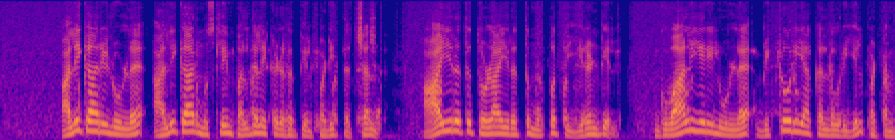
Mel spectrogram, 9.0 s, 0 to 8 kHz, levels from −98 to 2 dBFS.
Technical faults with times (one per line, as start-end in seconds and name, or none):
0.76-0.82 echo leak
1.06-7.39 background gated by the echo canceller
2.48-8.96 echo leak
8.36-8.73 background gated by the echo canceller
